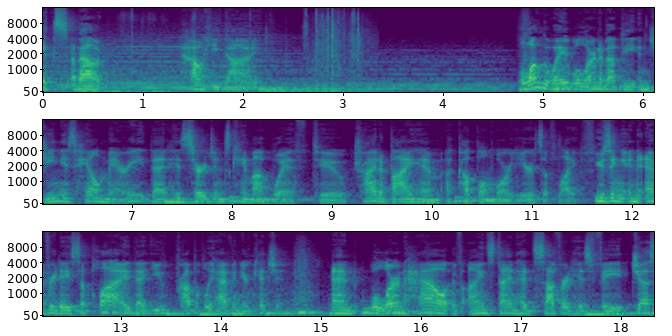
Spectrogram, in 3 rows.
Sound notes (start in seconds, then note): 1.6 paper clacks; 2.3 dramatic music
